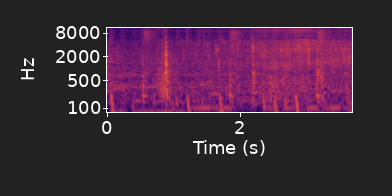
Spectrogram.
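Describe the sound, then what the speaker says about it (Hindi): Whole round red chillies and white cumin seeds sizzle in hot oil as a tempering for Hyderabadi chawal ki kadhi, a steady loud frying hiss with occasional stirring clatter and spoon taps. "ये चली गई गोल लाल मिर्चें, थोड़ा सा ऐड कर देंगे साबित सफ़ेद ज़ीरा। तो ये अब हमारा तैयार हो रहा है भगार।"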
